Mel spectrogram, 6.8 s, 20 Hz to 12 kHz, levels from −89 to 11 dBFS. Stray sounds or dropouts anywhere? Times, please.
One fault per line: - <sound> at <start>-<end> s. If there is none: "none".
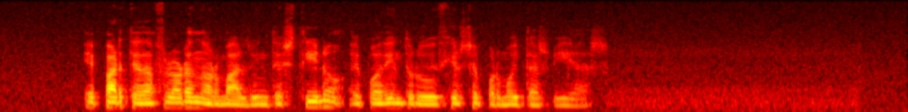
none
